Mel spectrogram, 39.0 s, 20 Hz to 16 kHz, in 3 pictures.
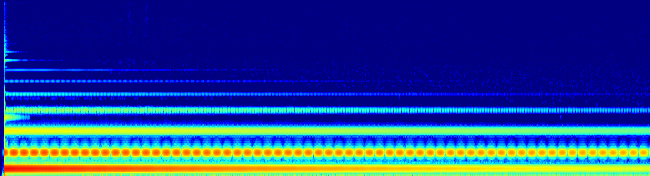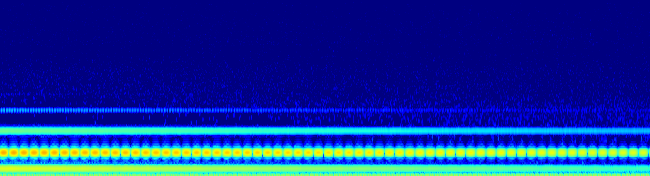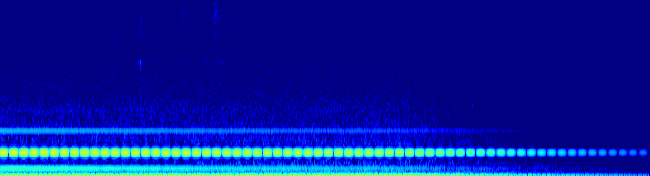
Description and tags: singing bowl - single strike 2
singing bowl
single strike with an soft mallet
Main Frequency's:
182Hz (F#3)
519Hz (C5)
967Hz (B5)
Zoom-H4n, record, soft-mallet, mic-90, singing-bowl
